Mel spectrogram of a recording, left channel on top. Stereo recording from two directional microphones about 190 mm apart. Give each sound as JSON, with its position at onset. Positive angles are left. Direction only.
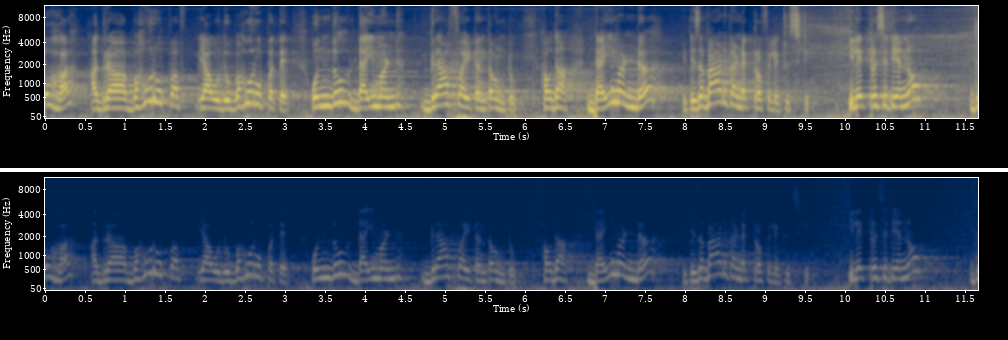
{"t": 0.0, "sound": "a woman's voice", "side_deg": 15}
